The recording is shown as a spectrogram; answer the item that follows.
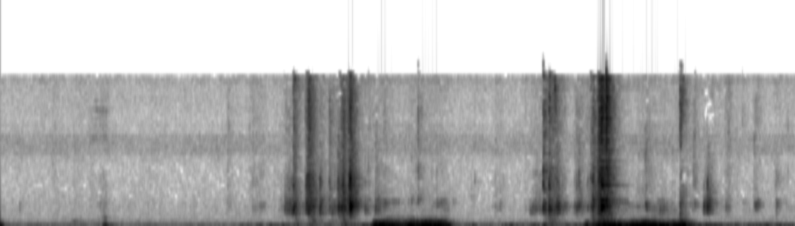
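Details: A cat that brought home a hunted snake gives two deep, throaty growls, each about a second long, with a brief gap between them. Rustling and clattering handling noises come before and around both.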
